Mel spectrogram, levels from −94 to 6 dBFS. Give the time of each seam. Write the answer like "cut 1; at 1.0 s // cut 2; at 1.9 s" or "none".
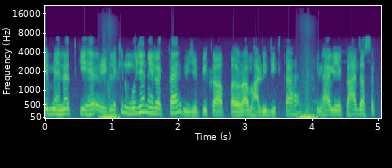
cut 1; at 1.0 s // cut 2; at 4.0 s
